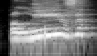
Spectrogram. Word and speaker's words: believe: All right, word pair number 5, belief, f, noun, believe, v, voiced, verb.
